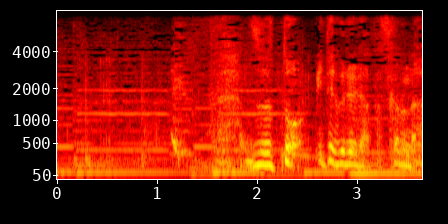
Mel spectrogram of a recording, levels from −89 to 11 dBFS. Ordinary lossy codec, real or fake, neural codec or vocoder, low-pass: none; real; none; 7.2 kHz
